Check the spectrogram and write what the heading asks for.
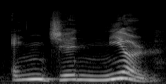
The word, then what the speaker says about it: engineer: इंजीनियर में stress on the last part, इंजीनियर, इंजीनियर।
